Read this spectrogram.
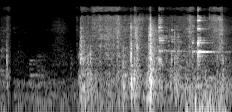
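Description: A paper bag rustles as it is handled.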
